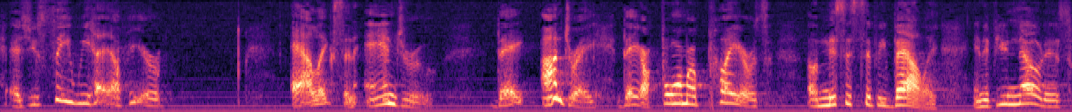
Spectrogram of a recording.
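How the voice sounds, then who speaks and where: A woman talks very slowly in a Southern US accent. Long pauses come often. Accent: US South. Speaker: community activist speaking at public comment. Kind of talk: public comment speech. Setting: city council chamber.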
